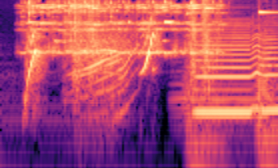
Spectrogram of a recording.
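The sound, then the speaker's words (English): Foot bells jingling as small characters step along the ground: bright tinkling and chiming with quick upward pitch sweeps, then a sustained ringing tone. “I made foot bells for all of us.”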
